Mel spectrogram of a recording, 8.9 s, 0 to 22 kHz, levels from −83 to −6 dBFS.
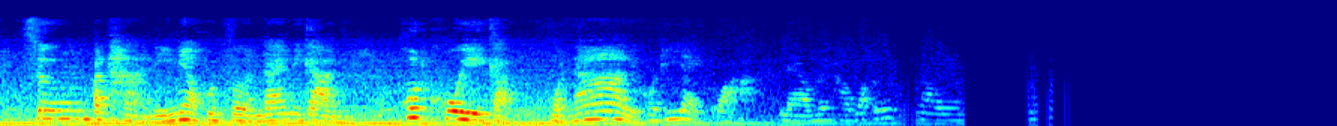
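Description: Truncation distortion on a fade runs from 3.57 s to the end at 8.92 s, as the speech fades out over roughly the last five seconds. The gain stage behind the fade drops its low-order bits without dither, so quiet samples snap to a coarse staircase of levels, which fits an 8-bit path. From 3.88 s onward the fading voice turns gritty and grainy.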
